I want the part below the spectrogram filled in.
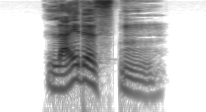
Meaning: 1. superlative degree of leid 2. inflection of leid: strong genitive masculine/neuter singular superlative degree
- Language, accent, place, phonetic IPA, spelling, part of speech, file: German, Germany, Berlin, [ˈlaɪ̯dəstn̩], leidesten, adjective, De-leidesten.ogg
